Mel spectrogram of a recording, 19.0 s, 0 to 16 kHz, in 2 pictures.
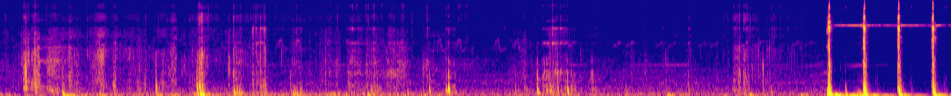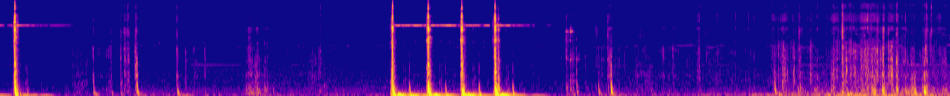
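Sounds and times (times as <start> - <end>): metal tool striking roof: 8.3 - 10.1, 13.4 - 15.0.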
